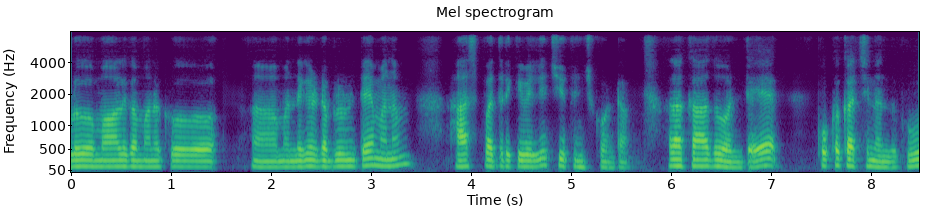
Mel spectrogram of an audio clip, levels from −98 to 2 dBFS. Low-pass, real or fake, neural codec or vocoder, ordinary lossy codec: 7.2 kHz; fake; codec, 24 kHz, 0.5 kbps, DualCodec; none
